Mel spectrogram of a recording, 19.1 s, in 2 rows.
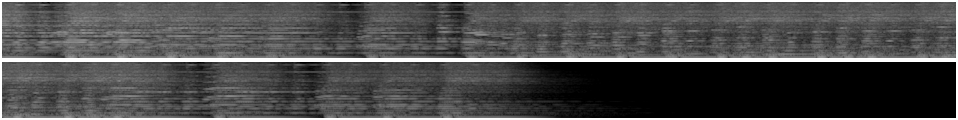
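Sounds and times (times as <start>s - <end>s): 
orchestra playing a march: 0.0s - 14.9s.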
